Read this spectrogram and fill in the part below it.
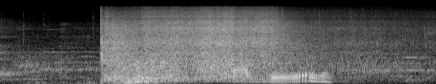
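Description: A person plunges into deep water with a loud splash.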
